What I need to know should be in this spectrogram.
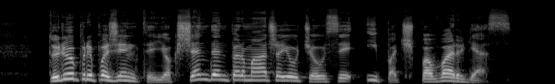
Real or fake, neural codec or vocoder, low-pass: real; none; 14.4 kHz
